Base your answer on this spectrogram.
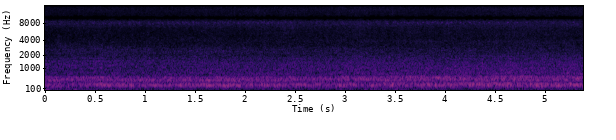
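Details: Dense, loud wash of honey bee buzzing during an autumn beekeeping inspection, a thick unbroken hum filling the whole stretch, almost noise-like.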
